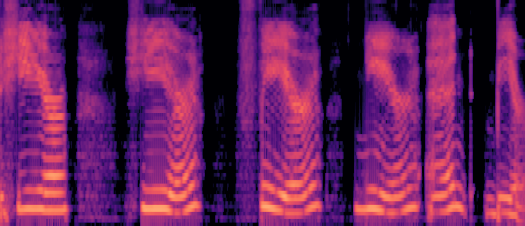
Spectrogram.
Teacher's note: This is a gliding vowel. It starts with a short E and glides towards the schwa sound. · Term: diphthong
